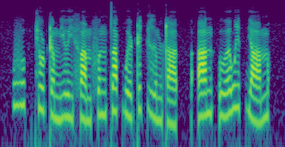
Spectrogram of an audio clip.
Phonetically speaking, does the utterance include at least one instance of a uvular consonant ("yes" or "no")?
no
